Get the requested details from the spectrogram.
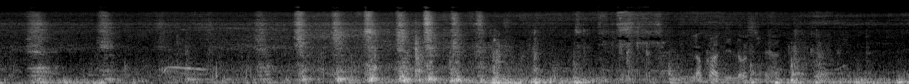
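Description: Steel wheels clank and squeal on the rails.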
